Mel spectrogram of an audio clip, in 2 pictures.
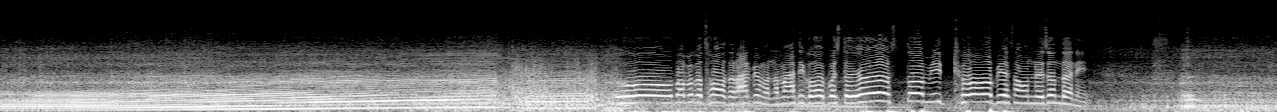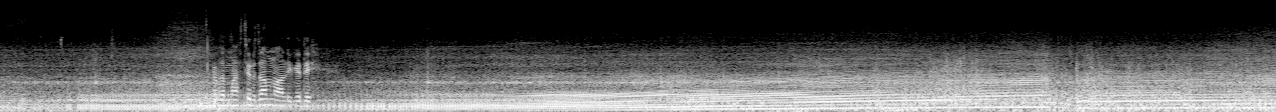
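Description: A motorcycle engine revs up and shifts through the gears, rising in pitch again and again.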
